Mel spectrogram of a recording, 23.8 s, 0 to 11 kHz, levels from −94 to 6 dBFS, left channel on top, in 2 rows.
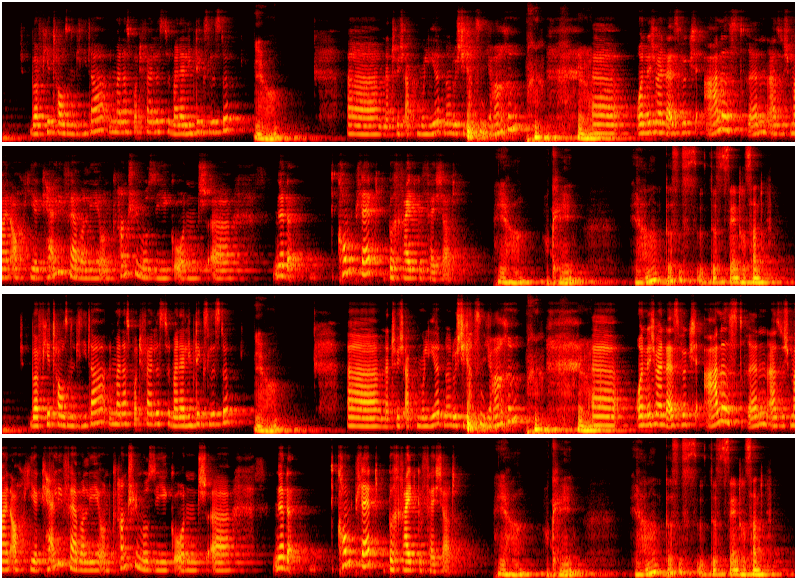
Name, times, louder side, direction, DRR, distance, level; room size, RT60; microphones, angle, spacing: voice 1, 0.4-3.4 4.7-7.7 8.2-9.2 9.5-15.7 16.0-16.6 16.9-18.6, right 3 dB, 60° right, 9 dB, 0.7 m, -32 dB
voice 2, 3.8-4.2 7.9-8.0 8.3-8.9 19.3-19.7 20.1-20.5 21.4-23.4, equal, ahead, 7 dB, 0.5 m, -31 dB
11.5 x 9.4 x 2.8 m, 1.1 s
head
